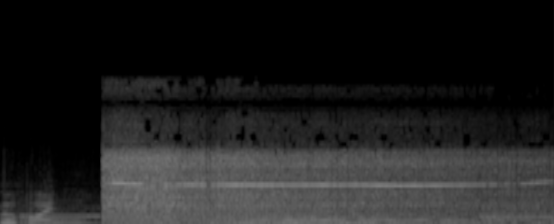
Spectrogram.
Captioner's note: rocket hissing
